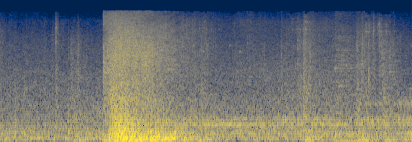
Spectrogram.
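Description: A fire ignites with a loud whoosh.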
